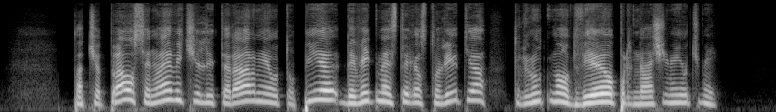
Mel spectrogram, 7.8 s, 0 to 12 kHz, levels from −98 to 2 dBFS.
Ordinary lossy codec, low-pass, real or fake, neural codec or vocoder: MP3, 96 kbps; 10.8 kHz; fake; codec, 32 kHz, 1.9 kbps, SNAC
